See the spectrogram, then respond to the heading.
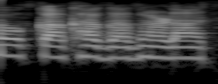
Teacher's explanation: कंठ यानी कि गले से बोला जाता है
